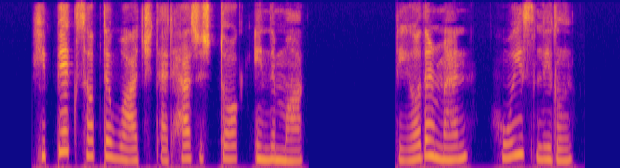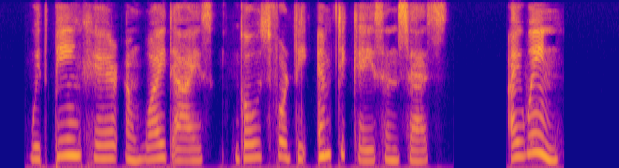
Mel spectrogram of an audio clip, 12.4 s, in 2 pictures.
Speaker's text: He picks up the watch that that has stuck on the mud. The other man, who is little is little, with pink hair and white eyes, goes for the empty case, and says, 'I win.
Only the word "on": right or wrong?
wrong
